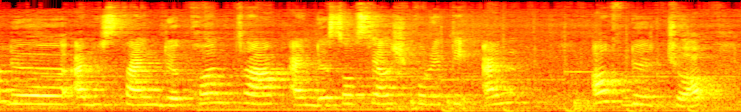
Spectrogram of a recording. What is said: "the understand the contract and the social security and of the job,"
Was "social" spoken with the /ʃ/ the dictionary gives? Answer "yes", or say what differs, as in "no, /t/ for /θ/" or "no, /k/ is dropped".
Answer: no, /s/ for /ʃ/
